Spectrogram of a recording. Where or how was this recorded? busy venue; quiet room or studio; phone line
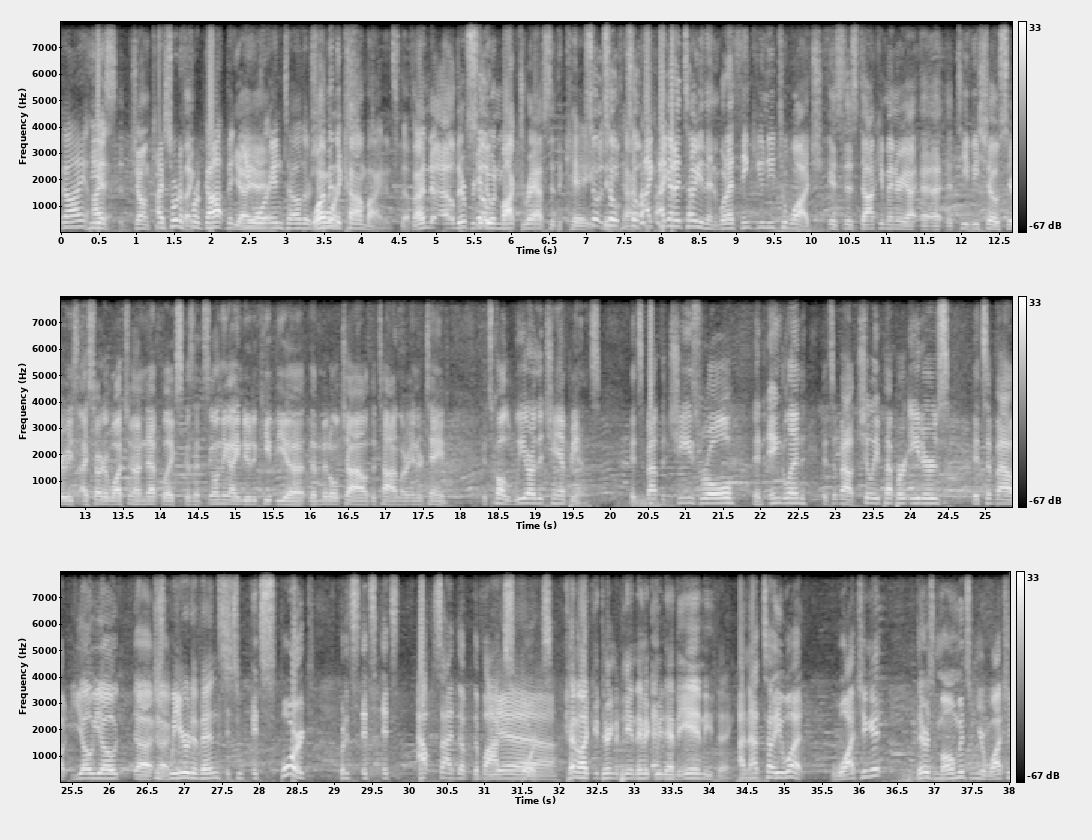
busy venue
